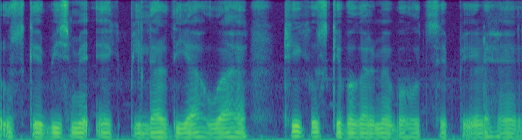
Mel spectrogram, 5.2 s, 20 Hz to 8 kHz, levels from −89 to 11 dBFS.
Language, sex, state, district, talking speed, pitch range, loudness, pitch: Hindi, male, Jharkhand, Deoghar, 185 wpm, 90-95 Hz, -17 LUFS, 95 Hz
